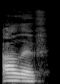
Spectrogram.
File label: "olive", us-english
